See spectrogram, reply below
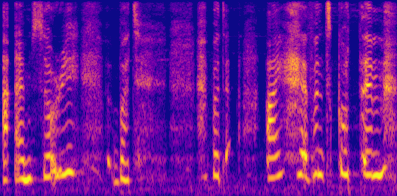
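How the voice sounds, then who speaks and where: A woman's voice: very high voice, measured pace, a bit bright. A woman playing a timid young fairy-tale boy in a video game, hesitant, stammering and pleading. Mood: frightened pleading. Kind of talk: video game character acting.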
